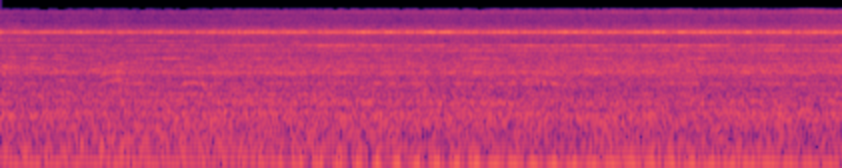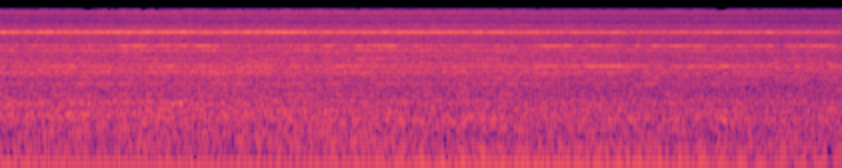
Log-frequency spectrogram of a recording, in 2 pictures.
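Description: Diesel locomotives hauling a container freight train past close by: a loud, low engine drone that pulses rapidly, over steady wheel-and-rail noise and a thin high whine.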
